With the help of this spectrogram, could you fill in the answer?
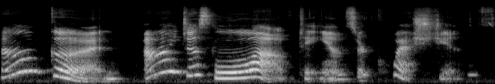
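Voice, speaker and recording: In a put-on character voice, the speaker uses an extremely high pitch with very wide pitch swings at a very slow pace. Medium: read story. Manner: sly, drawn-out, teasing.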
